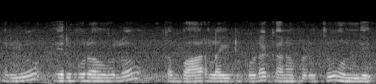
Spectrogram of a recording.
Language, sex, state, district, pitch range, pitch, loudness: Telugu, male, Telangana, Mahabubabad, 145-160 Hz, 150 Hz, -16 LUFS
